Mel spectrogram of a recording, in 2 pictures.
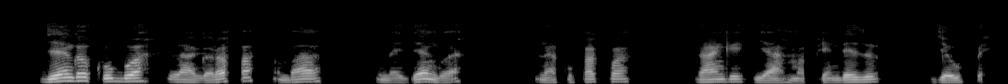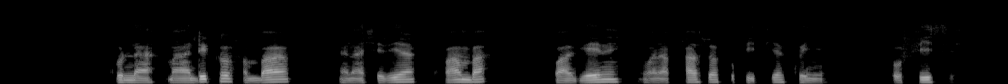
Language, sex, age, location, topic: Swahili, male, 25-35, Nakuru, education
